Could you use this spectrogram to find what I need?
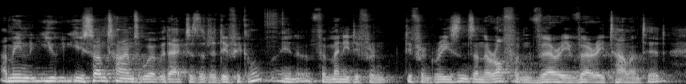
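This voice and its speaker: A man talks at a very fast pace with medium pitch and ordinary pitch variation. His voice is somewhat breathy, and audible room echo is present. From Australia. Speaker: theatre director. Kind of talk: panel discussion. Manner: hesitant, repetitive.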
